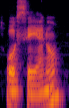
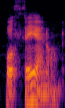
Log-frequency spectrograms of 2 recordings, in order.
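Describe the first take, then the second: First: The c sounds like an s. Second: The c sounds distinct from an s. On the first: "first as you would hear it in Latin America" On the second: "and then again as you would hear it in Spain"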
